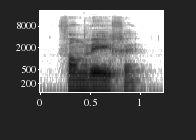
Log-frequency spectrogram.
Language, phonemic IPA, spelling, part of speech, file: Dutch, /vɑnˈʋeːɣə/, vanwege, preposition, Nl-vanwege.ogg
- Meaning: because of, due to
